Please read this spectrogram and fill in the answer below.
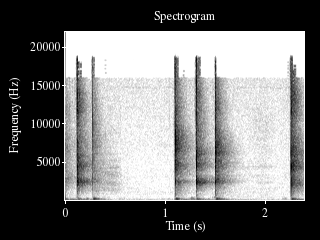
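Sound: finger snapping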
